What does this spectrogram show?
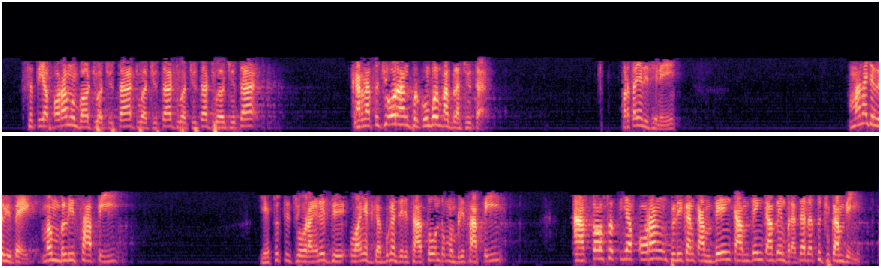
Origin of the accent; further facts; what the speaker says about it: Salatiga, Central Java, Indonesia; Seperti di kampung saya di Salatiga. Salatiga itu hampir mayoritas masyarakat gak suka kambing.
